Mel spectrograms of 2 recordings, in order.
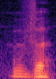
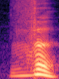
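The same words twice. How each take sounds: First: The consonant is said with normal, lighter force. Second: The consonant is punched out with strong force. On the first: "there's a lower peak" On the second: "there's a higher peak where I punch it"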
